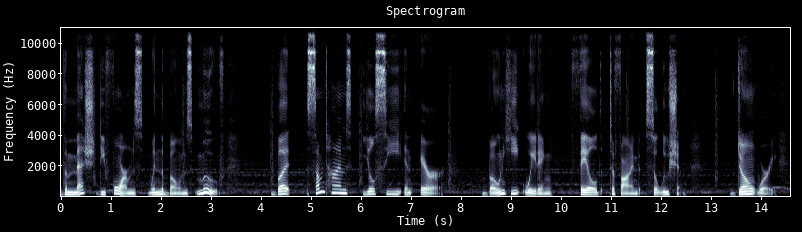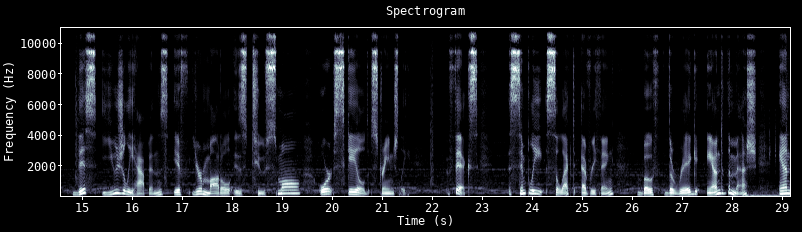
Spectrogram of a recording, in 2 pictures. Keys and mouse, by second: 0.3 ctrl+z, 1.0 ctrl+z, 2.4 ctrl+z, 2.8 ctrl+z, 3.6 ctrl+z, 4.4 ctrl+z, 5.1 ctrl+z, 6.0 ctrl+z, 6.7 ctrl+z, 8.6 click, 11.6 click, 13.6-14.5 drag, 15.6 a, 20.2 s, 24.7 click, 26.4 click.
